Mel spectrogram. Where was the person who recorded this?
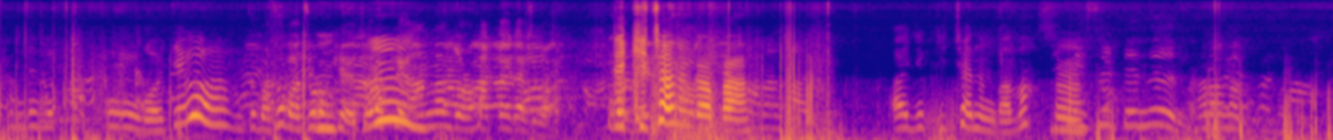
in a park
